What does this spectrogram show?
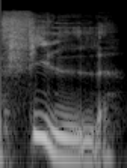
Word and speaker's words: file: Okay, so don't try to, don't mix it with une fille, okay, because you get the double L, but in that case you get only one, so une file, okay, un fil, une file.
